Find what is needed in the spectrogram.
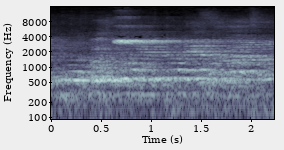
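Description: A referee's whistle blown once, a short steady high blast about half a second in, signalling the start of a wrestling bout. Gym voices carry on underneath.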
